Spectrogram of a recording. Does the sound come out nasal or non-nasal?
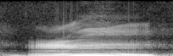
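nasal. The sound is nasal, going through the nose. The speaker calls it wrong. "Ini masuk hidung"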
